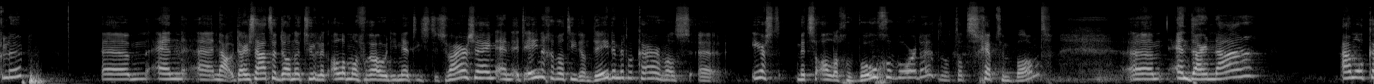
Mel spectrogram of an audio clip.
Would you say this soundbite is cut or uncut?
uncut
